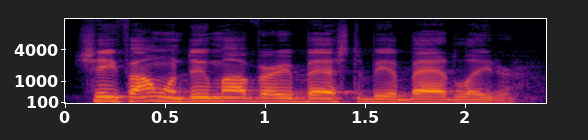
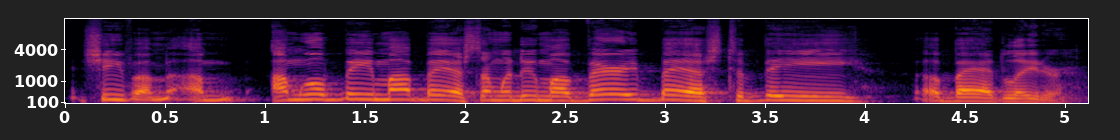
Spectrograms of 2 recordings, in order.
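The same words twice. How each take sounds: First: Said in the usual way. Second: A higher, keen quote of a new supervisor, lightly voiced; eager new supervisor. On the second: Chief mimics an officer thanking him for promotion, lightly higher and eager.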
